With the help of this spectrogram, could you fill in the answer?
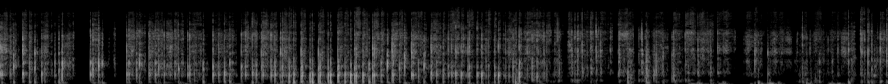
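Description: A small printed cardboard cosmetics box with a window and a bottle inside is turned in the hands while fingertips and nails tap and scratch its sides. The result is a dense, continuous stream of quick, dry, papery taps and scratchy scrapes with bright crinkly texture, broken by a few brief silent pauses.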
